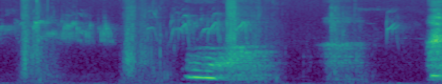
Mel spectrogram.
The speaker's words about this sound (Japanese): 鳥の声も素敵だし、私はこういうところ嫌いじゃないわ。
